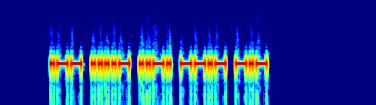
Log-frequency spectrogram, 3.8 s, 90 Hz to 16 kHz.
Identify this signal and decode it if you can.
Morse code, heard as a keyed tone, about 36 wpm, 700 Hz. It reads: W4FQK
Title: USA Call Signs - 5 Characters - 35wpm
